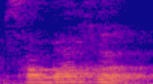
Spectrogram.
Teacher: сонда Қ дыбысы Г дыбысқа өзгерді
